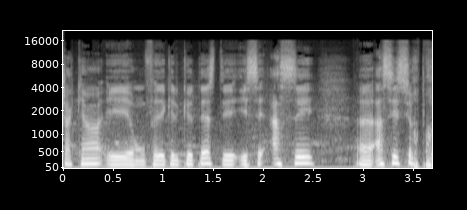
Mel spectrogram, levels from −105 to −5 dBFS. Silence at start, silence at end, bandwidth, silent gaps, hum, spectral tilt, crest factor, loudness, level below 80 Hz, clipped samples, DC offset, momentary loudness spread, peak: 0 s; 0 s; 16.5 kHz; none; none; -6 dB/octave; 14 dB; -16 LUFS; -38 dBFS; under 0.1%; 2%; 4 LU; -2 dBFS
